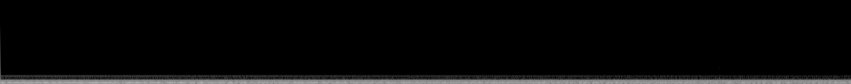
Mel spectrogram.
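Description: A low, sustained musical drone: several deep bass tones held steady without any change in pitch, easing slightly quieter over the seconds.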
